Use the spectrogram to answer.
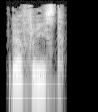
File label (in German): "gefliest", German; adjectives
